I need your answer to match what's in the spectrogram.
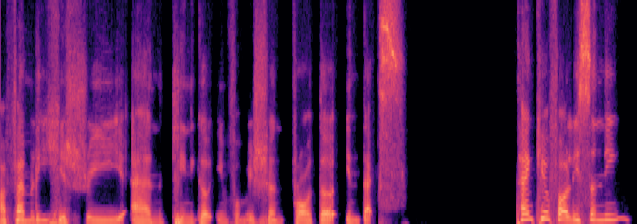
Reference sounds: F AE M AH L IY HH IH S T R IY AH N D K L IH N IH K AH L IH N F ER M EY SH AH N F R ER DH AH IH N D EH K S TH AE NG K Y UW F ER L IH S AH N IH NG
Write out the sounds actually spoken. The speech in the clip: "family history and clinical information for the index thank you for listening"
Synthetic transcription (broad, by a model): F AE M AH L IY HH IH S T R IY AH N K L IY N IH K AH L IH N F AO M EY SH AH N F R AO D AH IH N D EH K S T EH NG K Y UW F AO L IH S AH N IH NG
